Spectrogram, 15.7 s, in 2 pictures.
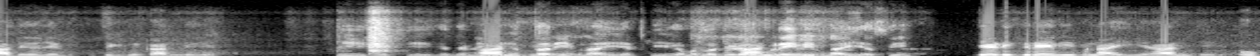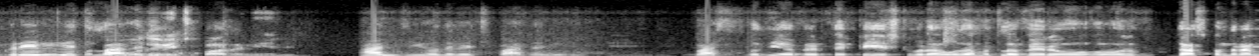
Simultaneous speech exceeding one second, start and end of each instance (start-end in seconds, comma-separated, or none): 7.5-9.0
